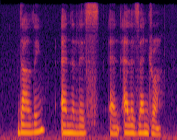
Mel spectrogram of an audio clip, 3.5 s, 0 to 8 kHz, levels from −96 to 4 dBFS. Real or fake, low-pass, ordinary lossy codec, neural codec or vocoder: real; 7.2 kHz; none; none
